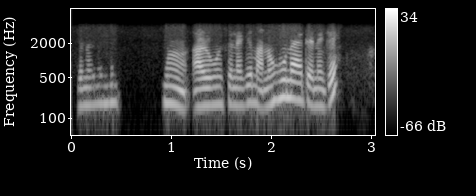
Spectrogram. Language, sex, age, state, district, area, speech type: Assamese, female, 30-45, Assam, Dibrugarh, rural, conversation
